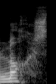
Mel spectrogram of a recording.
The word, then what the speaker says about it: lochs: There are lochs there. There are, I should say it properly in the Scottish way, there are lochs there.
